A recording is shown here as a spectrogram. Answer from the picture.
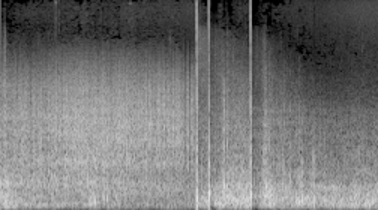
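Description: Aerial fireworks bursting: a dense, continuous crackle in the first half, then three sharp bangs in quick succession around the middle, followed by a rumbling echo that fades toward the end.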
